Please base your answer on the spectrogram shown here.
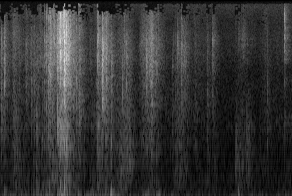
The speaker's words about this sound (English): Back on it, D. Open the nasty pack.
